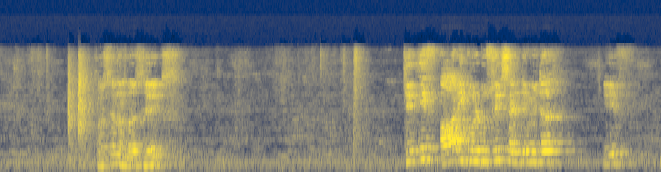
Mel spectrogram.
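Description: A young man speaks clearly and calmly, close by, as if teaching.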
